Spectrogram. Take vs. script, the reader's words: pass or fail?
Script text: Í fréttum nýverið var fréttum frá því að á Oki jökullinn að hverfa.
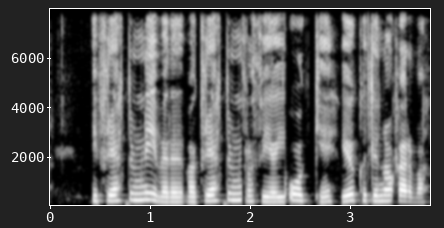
pass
